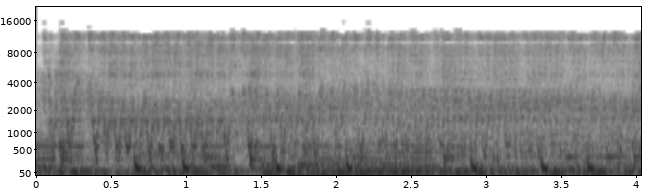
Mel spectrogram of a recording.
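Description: Hip hop DJ set through a sound system: a heavy, steady bass beat with turntable scratching, short record sweeps repeating over the beat.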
